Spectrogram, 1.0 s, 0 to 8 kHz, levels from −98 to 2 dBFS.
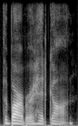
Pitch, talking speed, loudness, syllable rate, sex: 175 Hz, 230 wpm, -19 LUFS, 5.5 syllables/s, female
